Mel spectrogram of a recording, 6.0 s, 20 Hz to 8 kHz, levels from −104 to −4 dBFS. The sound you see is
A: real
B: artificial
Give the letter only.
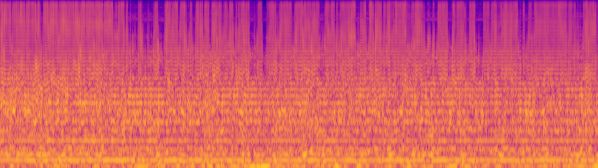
B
